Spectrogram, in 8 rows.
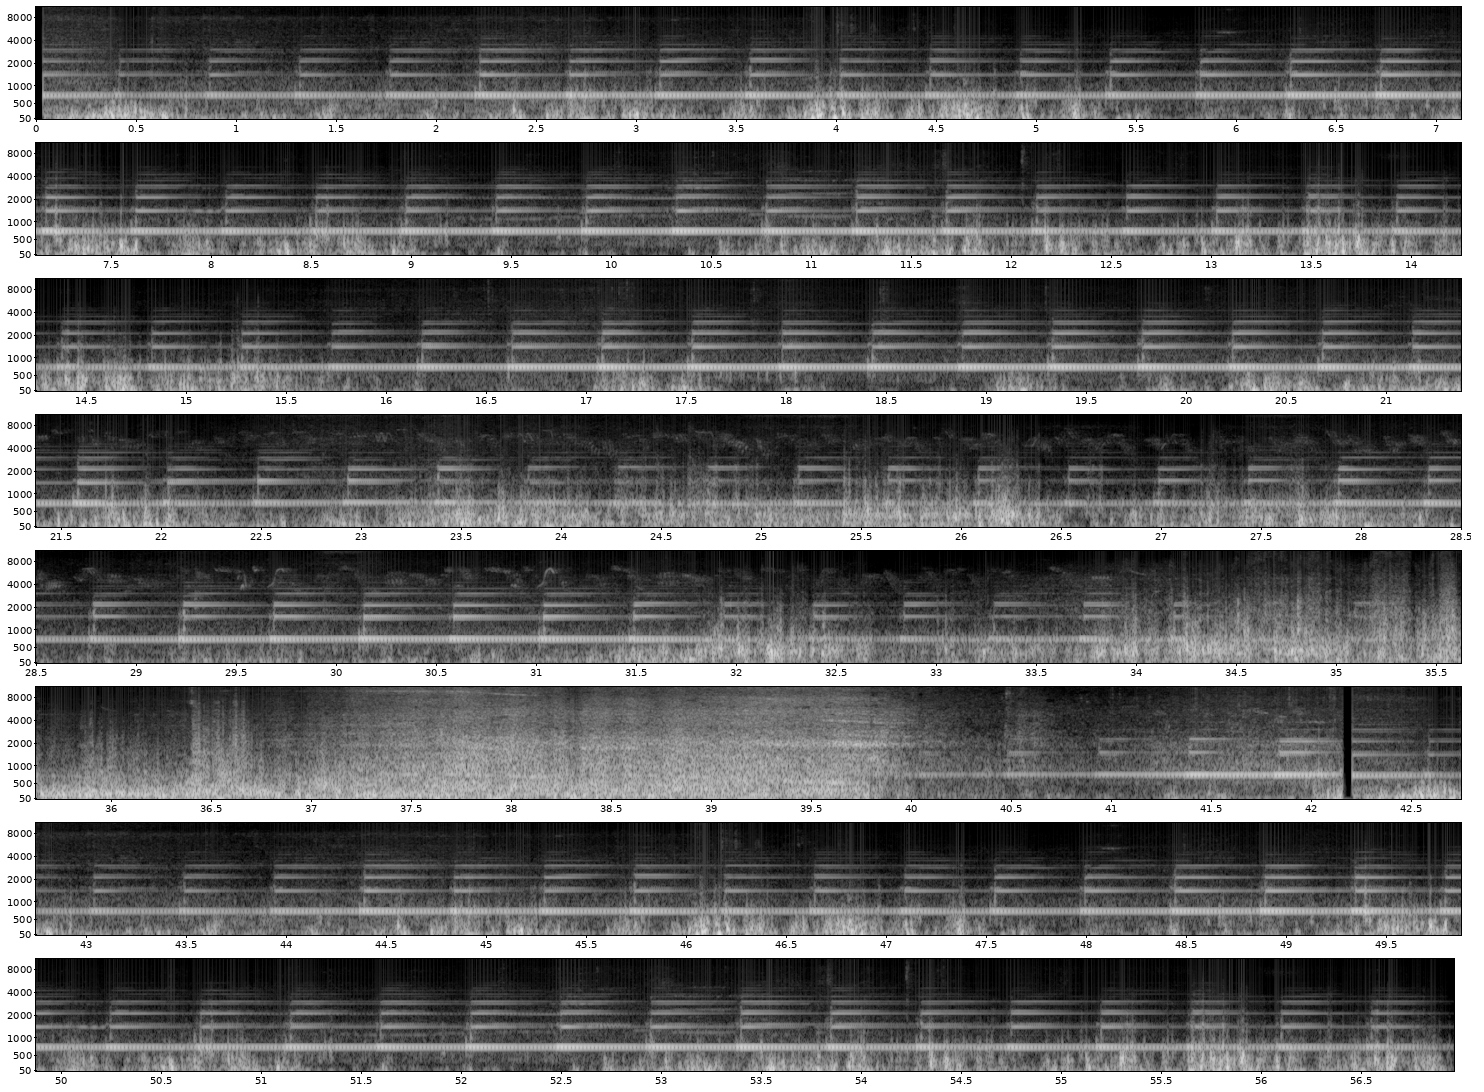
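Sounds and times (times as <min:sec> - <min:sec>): level-crossing warning bell ringing: 0:00.0 - 0:56.9
low rumbling: 0:35.4 - 0:43.0.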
